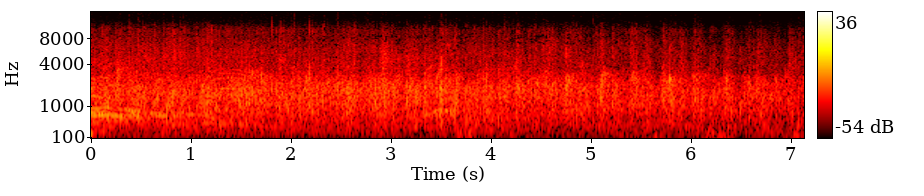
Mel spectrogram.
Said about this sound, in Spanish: Y si usted lo cree, denle un aplauso fuerte a Él.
